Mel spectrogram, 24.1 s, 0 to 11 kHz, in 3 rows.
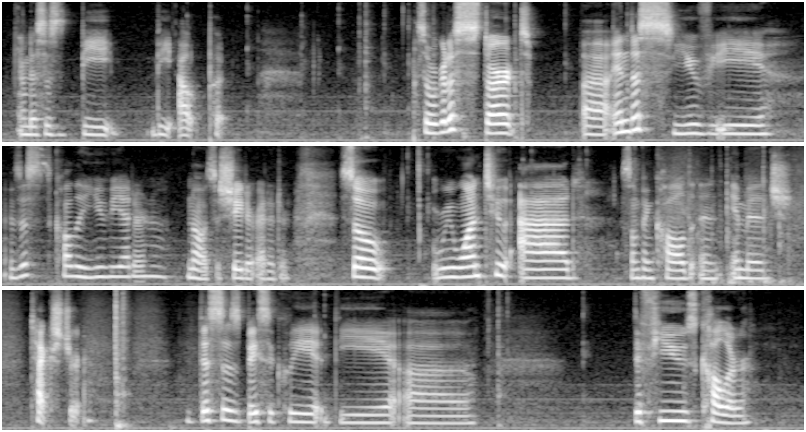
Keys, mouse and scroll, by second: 3.8 shift+middle click, 11.3 shift+middle click, 15.8 typing, 17.1 Return, 21.0 Return, 21.1 shift+middle click.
